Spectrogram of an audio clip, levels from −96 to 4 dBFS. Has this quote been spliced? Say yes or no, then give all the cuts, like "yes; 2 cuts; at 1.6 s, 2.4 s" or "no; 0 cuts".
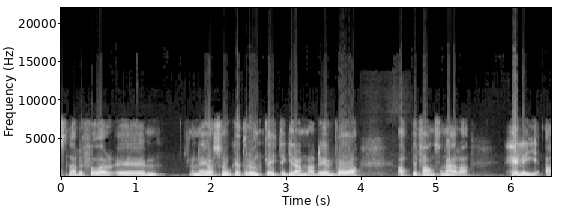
no; 0 cuts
